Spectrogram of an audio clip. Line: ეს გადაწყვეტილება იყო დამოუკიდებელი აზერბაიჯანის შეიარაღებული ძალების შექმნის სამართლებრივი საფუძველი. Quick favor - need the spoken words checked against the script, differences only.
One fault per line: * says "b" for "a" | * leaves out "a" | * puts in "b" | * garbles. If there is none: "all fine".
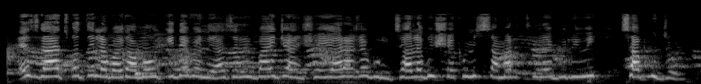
* leaves out "იყო"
